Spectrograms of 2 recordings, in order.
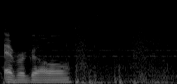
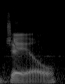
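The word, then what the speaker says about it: gaol: a okay it's not pronounced skull right it's pronounced jail i think someone in game pronounce the jails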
